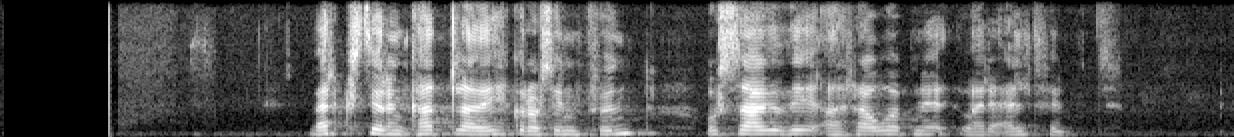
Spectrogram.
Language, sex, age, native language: Icelandic, female, 50-59, Icelandic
